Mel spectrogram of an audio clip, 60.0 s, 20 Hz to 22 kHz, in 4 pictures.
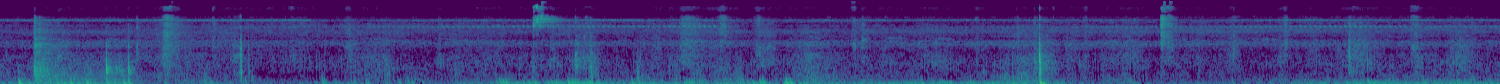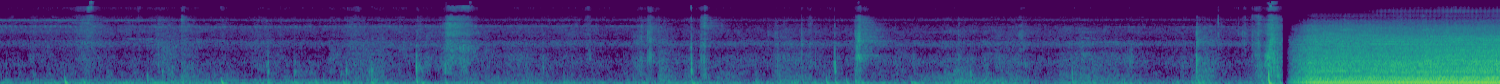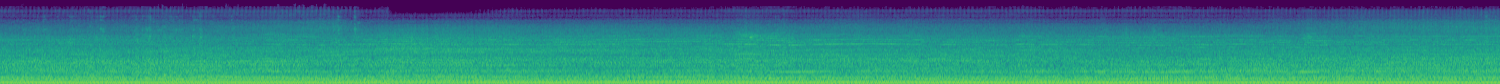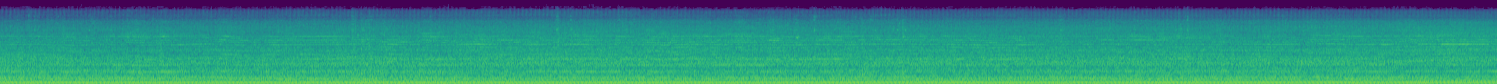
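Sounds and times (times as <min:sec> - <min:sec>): mower engine droning: 0:27.8 - 0:59.9.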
